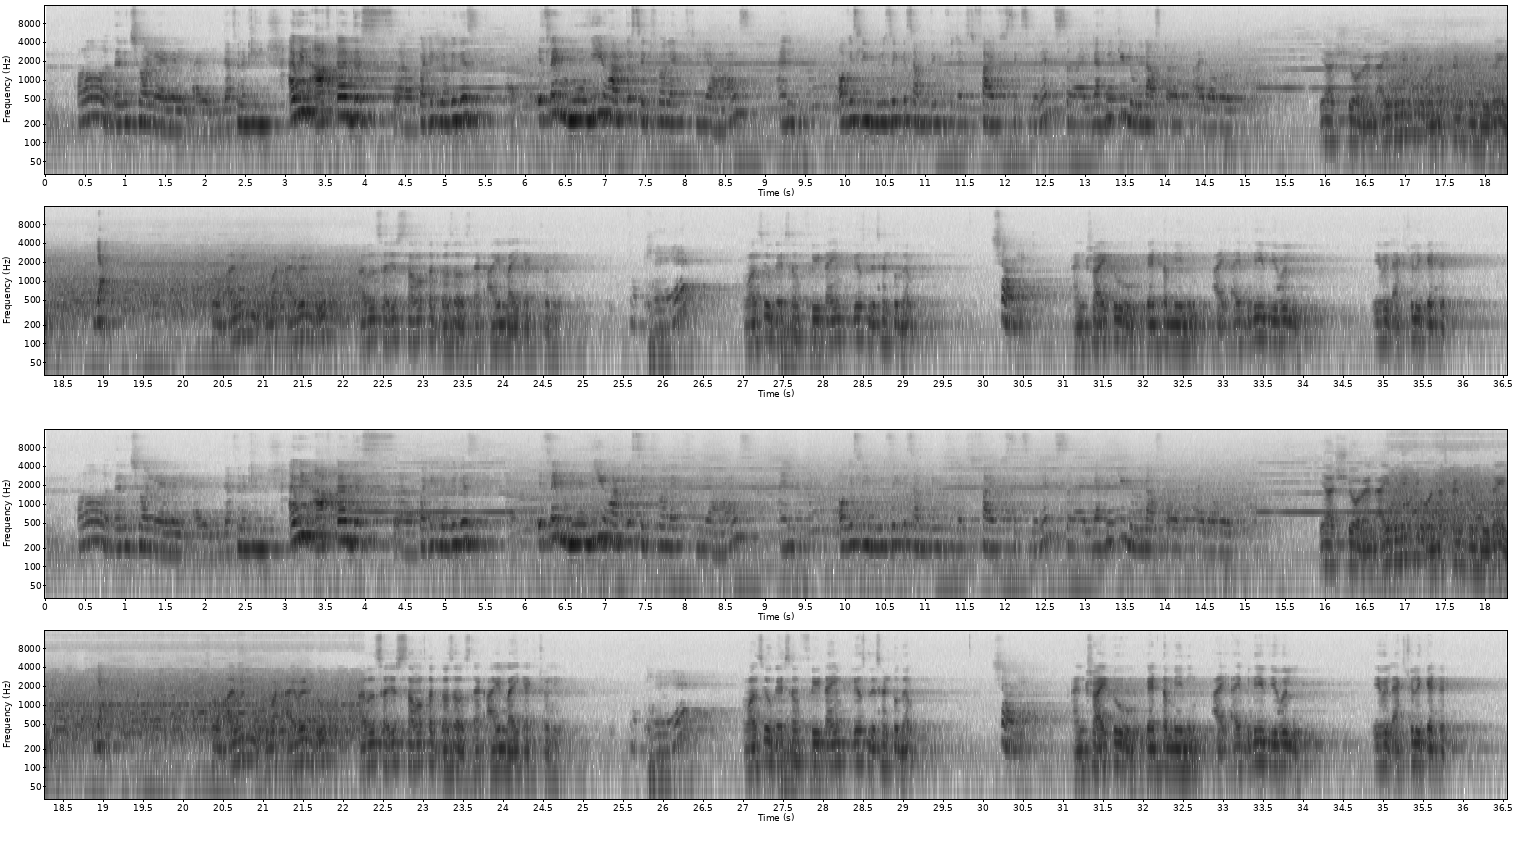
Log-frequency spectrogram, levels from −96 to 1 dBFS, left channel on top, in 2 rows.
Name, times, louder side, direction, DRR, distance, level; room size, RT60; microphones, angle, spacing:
voice 1, 0.4-8.8 9.1-9.5 9.9-14.9 18.9-19.2 25.6-26.4 30.1-30.6, left 2 dB, 35° left, 3 dB, 1.7 m, -23 dB
sound 1, 3.4-21.6, right 1 dB, 20° right, 3.1 m, -38 dB
voice 2, 15.9-18.4 20.4-24.7 25.8-26.1 27.0-29.2 31.1-34.0 34.9-35.8, right 2 dB, 40° right, 9 dB, 1.1 m, -24 dB
sound 2, 16.8-22.3, right 4 dB, 75° right, 1.3 m, -28 dB
28.5 x 23.0 x 6.7 m, 2.2 s
head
